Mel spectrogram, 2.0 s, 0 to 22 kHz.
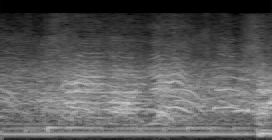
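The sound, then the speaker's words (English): A crowd of women at a mourning vigil being cleared by police: many voices shout and call out together in a continuous, loud roar over a steady low drone. “That's women who gathered to mourn for the death of Sarah Everard and found themselves being cleared away by police, who said it was an illegal demonstration just 2 years ago.”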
